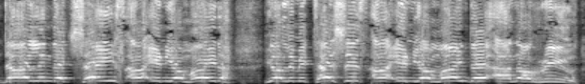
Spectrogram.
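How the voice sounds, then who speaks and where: A man preaching a sermon as pastor, shouting with a repetitive, sing-song cadence. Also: very high-pitched, fairly even intonation, measured pace. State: married. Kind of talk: impassioned preaching.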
